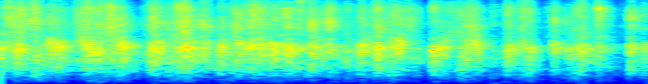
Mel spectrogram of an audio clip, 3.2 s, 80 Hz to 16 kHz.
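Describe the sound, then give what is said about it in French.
An audience applauds steadily, a dense crackle of many hands clapping at once, loud and continuous for a few seconds with no voices over it. “Le 16e point aussi, qu'on applaudit avant de se quitter aujourd'hui.”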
